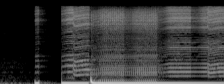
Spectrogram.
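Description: EDM drop playing back: a short hit, then about half a second in a loud heavy 808 sub-bass with synth stabs and a beat comes in.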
